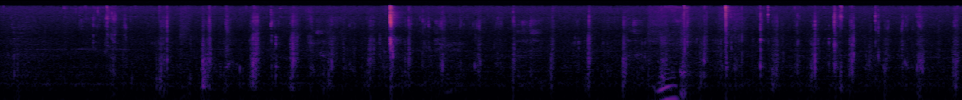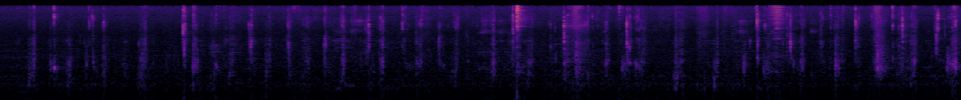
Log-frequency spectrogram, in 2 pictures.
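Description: Faint close-up chewing and crunching of raw goby sashimi, its soft bones crackling between the teeth in short irregular clicks. There is a brief rising hum about ten seconds in.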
